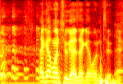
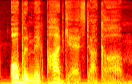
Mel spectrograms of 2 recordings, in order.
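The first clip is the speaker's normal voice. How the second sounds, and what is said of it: Sexy radio announcer voice. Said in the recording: “That was my sexy radio voice.”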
